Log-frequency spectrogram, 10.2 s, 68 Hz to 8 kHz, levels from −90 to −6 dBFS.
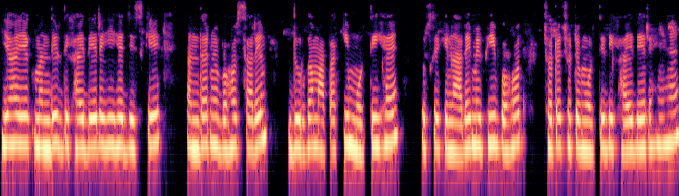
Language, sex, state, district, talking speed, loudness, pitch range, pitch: Hindi, female, Chhattisgarh, Balrampur, 165 wpm, -14 LUFS, 220-235 Hz, 225 Hz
